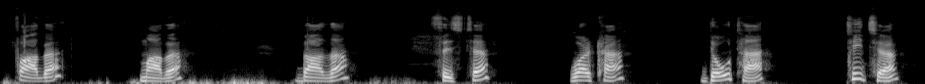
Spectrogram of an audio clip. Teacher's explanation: the British people don't sound R. They don't make the sound R. They all time drop the sound R.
